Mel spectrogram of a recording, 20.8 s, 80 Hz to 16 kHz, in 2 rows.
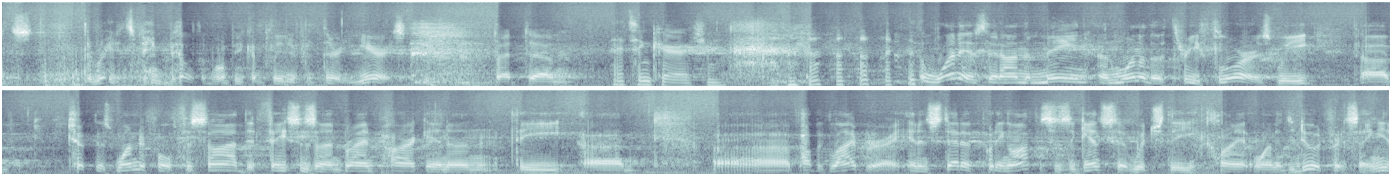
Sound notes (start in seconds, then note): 5.4 laughing with audience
